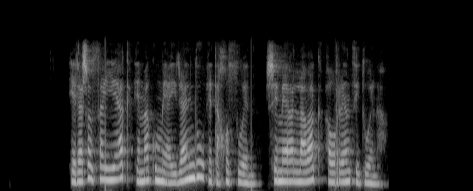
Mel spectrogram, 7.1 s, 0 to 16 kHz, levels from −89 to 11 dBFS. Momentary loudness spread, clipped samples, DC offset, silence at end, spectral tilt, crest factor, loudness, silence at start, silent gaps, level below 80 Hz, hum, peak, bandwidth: 8 LU; under 0.1%; under 0.1%; 1.35 s; -6.5 dB/octave; 14 dB; -24 LUFS; 1.05 s; none; -62 dBFS; none; -10 dBFS; 7 kHz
